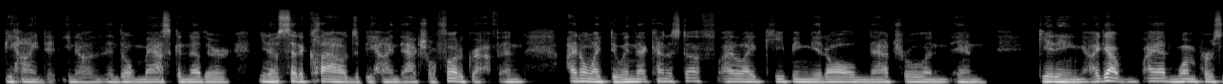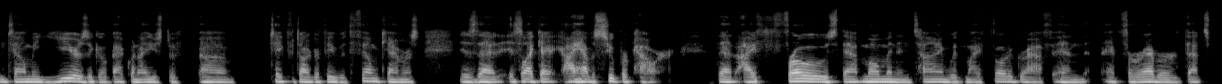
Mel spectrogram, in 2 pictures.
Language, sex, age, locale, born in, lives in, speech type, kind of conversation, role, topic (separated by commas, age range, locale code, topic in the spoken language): English, male, 60-64, en-US, United States, United States, conversation, unstructured, none, What is a hobby you have rediscovered recently?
